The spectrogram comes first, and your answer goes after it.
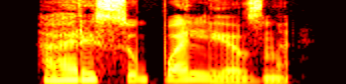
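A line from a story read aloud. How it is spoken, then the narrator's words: Laughing. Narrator (Russian): расхохотался жених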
